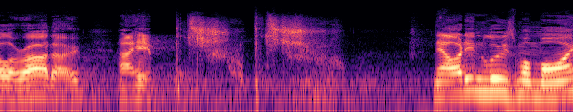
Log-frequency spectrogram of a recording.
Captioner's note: making gun shot sounds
